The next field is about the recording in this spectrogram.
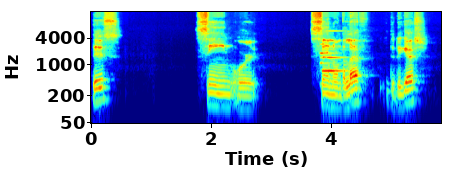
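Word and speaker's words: שׂין: Shin or sin, depending on where the dagesh is. If the dagesh is on the right stem, shin. If the dagesh is on the left stem, sin or seen.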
